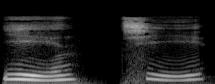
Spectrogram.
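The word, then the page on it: yinqi: yin3qi3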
